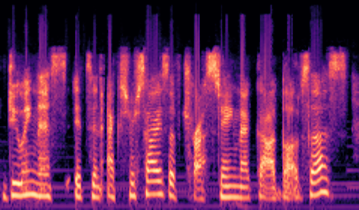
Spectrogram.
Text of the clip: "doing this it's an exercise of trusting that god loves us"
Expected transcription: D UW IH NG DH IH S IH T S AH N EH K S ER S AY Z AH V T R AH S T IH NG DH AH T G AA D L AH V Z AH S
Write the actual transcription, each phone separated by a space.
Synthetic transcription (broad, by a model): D UW IH NG DH IH S IH T S AH N EH K S ER S AY Z AH V T R AH S T IH NG DH AH T G AA D L AH V Z AH S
